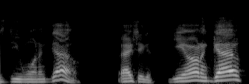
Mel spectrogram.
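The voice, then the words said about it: Imitated hard regional Texas accent. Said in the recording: “That's how they all talk. It's a hard accent. ... It's just one word.”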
